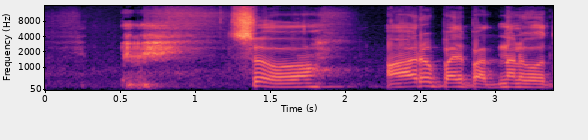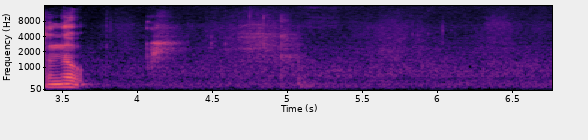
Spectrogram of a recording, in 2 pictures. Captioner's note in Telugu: గొంతు సవరించుకోవడం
